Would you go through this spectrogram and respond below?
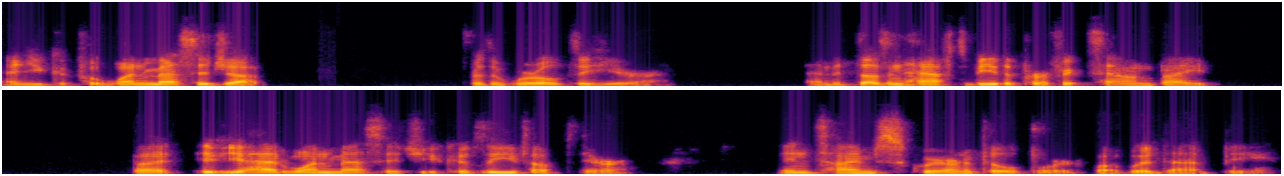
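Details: Adult man; typical speech.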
